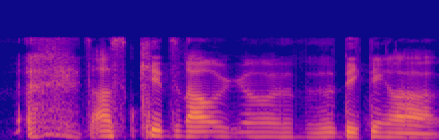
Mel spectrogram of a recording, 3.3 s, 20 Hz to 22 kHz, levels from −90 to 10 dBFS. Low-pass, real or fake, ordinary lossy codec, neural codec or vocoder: 7.2 kHz; fake; none; vocoder, 22.05 kHz, 80 mel bands, WaveNeXt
